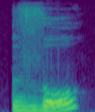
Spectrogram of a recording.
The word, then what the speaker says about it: vos: Okay, and then for the plural, nos, vos, and then leur. Okay, so remember, even if you've got this final s, you don't pronounce it, as it was the case already for this word.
